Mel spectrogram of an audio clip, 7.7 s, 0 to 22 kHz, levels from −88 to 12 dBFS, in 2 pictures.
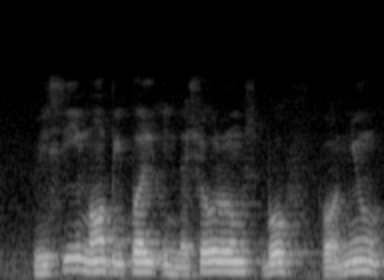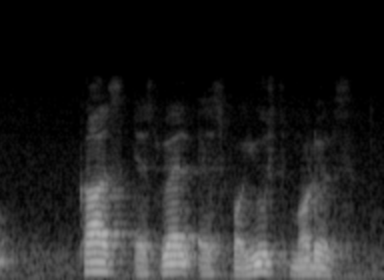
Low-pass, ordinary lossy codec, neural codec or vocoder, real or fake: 7.2 kHz; none; none; real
